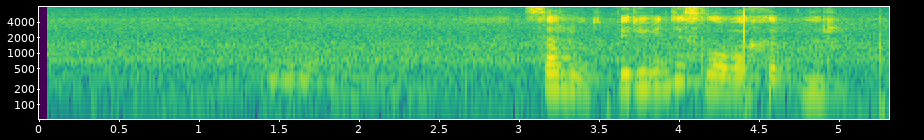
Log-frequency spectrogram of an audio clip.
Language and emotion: Russian, neutral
